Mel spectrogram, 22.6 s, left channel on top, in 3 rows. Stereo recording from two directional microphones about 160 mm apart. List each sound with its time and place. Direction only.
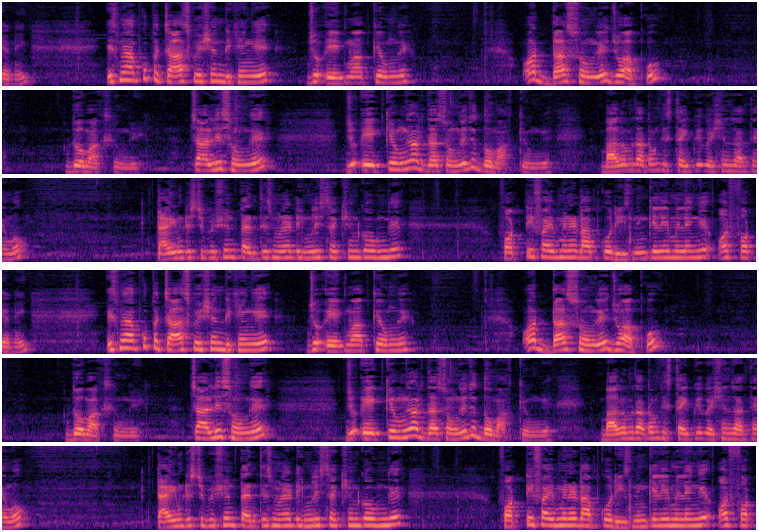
0.0 s speech: 35° right (ahead or behind)
8.2 s speech: 25° right (ahead or behind)
16.4 s speech: 35° right (ahead or behind)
